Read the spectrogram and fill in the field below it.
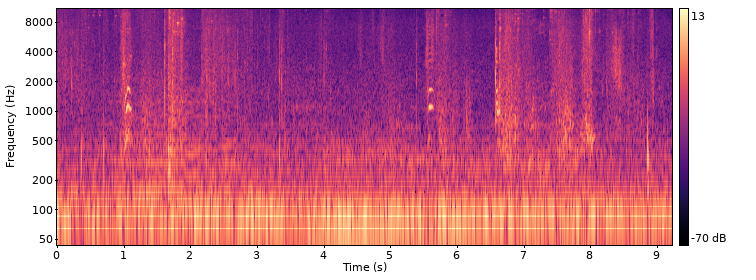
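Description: Hands scrape and shuffle along a stone ledge.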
